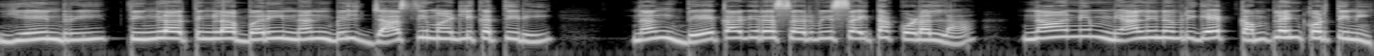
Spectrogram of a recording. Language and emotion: Kannada, angry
